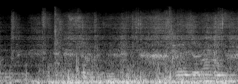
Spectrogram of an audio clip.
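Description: People running on a hard cave floor: quick, irregular footfalls and knocks from the handheld camera, with a voice or hard breathing near the end.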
